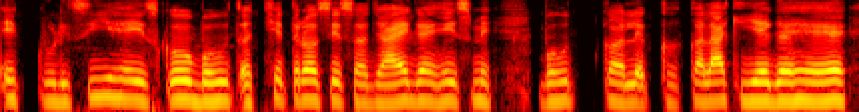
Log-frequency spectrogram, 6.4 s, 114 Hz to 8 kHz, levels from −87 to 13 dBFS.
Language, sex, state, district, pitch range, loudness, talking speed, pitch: Hindi, male, Chhattisgarh, Balrampur, 175-185 Hz, -22 LUFS, 165 wpm, 180 Hz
